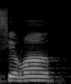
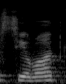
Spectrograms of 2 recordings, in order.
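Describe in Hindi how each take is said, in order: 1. पहला s भारी और ज़ोर वाला है। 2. पहला s हल्का और सादा है। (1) "सिरात थी" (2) "ता कर दिया"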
